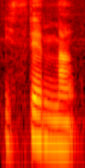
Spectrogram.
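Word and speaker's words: 一千万: 우리가 천자를 생이라고 배웠기 때문에 셈망이라고 읽고 싶지만 얘는 조금 다릅니다. 자, 어떻게 읽어야 하냐면요. 앞에 이라고 붙여야 돼요. 그래서 이셈망이라고 읽으셔야 돼요. 이셈망.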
